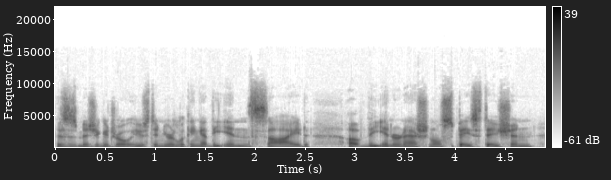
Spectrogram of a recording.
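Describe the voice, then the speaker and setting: Male mission commentator: bright voice, measured, explanatory live space broadcast delivery. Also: medium pitch, monotone, slight background noise.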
